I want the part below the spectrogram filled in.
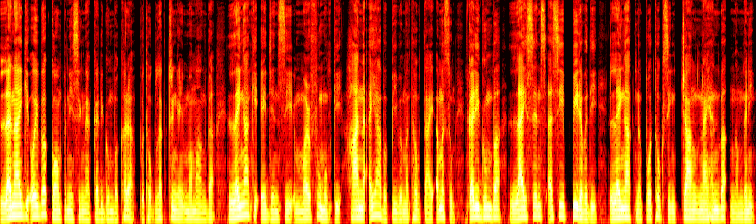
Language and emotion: Manipuri, neutral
